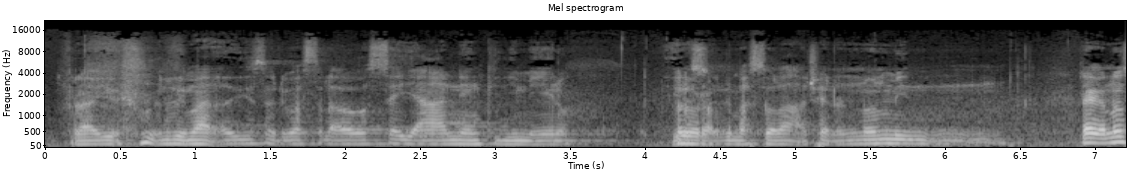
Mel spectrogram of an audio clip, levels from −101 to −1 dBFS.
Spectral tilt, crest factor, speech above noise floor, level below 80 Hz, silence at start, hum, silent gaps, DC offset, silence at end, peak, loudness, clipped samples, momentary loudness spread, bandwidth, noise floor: -5 dB/octave; 20 dB; 21 dB; -58 dBFS; 0 s; none; none; under 0.1%; 0 s; -8 dBFS; -30 LUFS; under 0.1%; 16 LU; 15.5 kHz; -49 dBFS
